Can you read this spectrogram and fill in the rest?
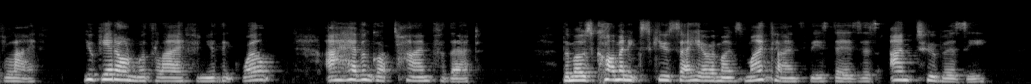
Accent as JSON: {"language": "English", "town": "Johannesburg", "region": "Gauteng", "country": "South Africa", "tie": "born or raised there", "said": "I'm from South Africa. So if you're wondering where the accent from, that's what it is. I grew up in Johannesburg."}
